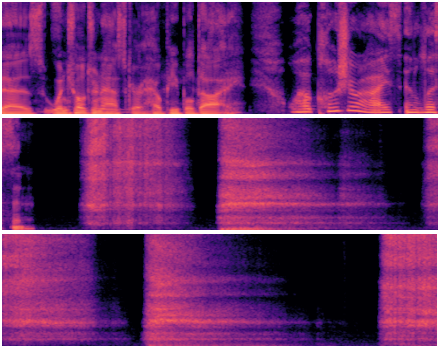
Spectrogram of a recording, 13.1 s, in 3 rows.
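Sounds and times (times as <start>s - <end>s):
speech: 0.0s - 5.3s
slow heavy rasping human breathing: 5.6s - 13.0s.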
